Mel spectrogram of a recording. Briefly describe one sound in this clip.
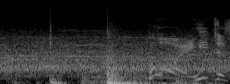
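A heavy body thuds onto a wrestling ring mat.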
